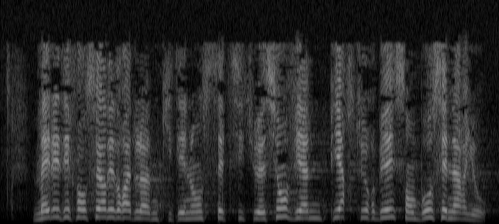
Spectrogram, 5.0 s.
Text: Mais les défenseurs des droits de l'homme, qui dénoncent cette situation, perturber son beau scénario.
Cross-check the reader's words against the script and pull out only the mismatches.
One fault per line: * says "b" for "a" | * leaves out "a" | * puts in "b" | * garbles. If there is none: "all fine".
* puts in "viennent"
